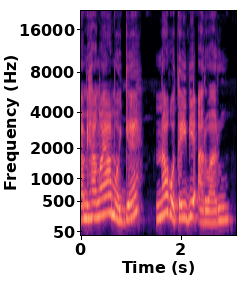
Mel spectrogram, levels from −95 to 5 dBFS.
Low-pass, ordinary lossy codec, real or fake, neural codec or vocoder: none; none; real; none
